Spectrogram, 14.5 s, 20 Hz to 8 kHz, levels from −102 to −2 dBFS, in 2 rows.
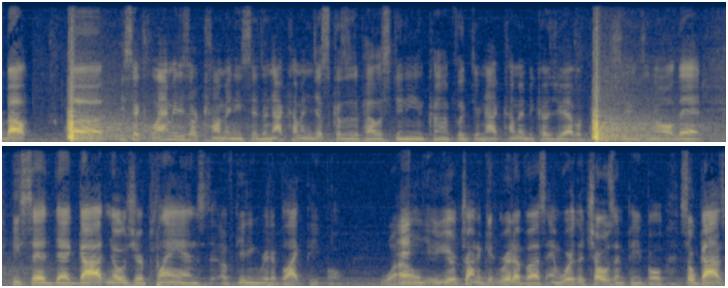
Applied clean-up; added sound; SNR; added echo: none; Car; -2 dB; none.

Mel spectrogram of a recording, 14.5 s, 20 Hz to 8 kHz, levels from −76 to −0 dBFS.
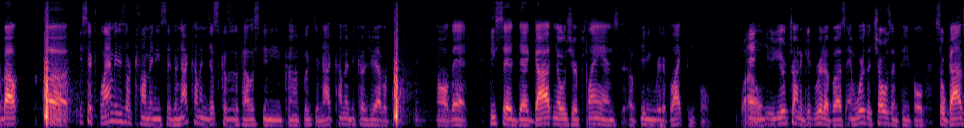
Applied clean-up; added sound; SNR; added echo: neural mask model RNNoise.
